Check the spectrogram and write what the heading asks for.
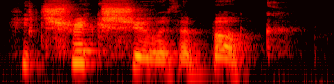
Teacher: I'm going to stress tricks and book tricks as a verb book is a noun don't stress he or you because those are pronouns don't stress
